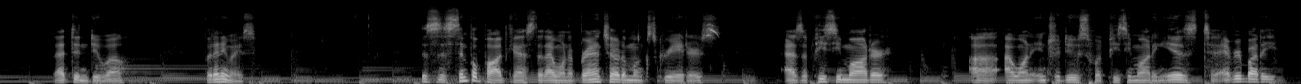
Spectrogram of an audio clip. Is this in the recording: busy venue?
no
